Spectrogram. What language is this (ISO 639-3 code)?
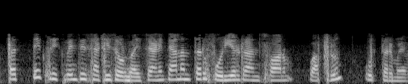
mar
